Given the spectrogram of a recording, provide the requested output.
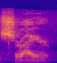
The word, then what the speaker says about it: Schreier: Michael Cunningham, 1347 44th Street, Des Moines, counsel for, and it's actually Schreier, if I pronounce it, Scheer Development, LLC, rather than Could you spell that for me?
